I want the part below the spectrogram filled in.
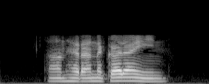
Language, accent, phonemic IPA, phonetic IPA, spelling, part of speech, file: Armenian, Eastern Armenian, /ɑnherɑnəkɑɾɑˈjin/, [ɑnherɑnəkɑɾɑjín], անհեռանկարային, adjective, Hy-անհեռանկարային .ogg
- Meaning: having no prospects, unpromising, hopeless, futile, gloomy, dark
